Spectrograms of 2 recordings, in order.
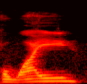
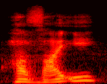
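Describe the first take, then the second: First: The middle consonant is a plain W sound. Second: The middle consonant is a soft V sound. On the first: "I've been saying Hawaii" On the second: "sort of a soft V on it"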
